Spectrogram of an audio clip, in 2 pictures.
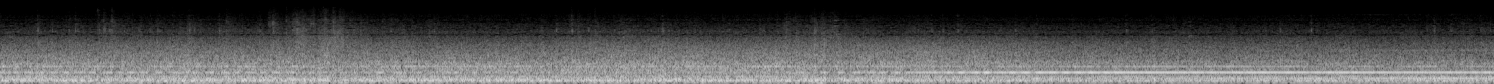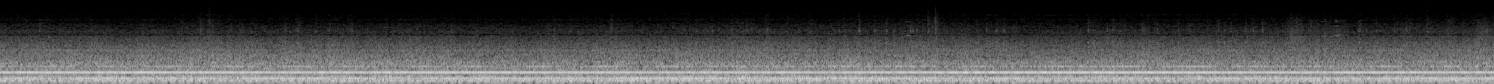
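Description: Volvo B7RLE bus with its ZF automatic gearbox, heard from inside the passenger saloon while under way: a steady engine and drivetrain drone, with a whine that comes up about nine seconds in and then holds at one pitch, as at a steady cruising speed.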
